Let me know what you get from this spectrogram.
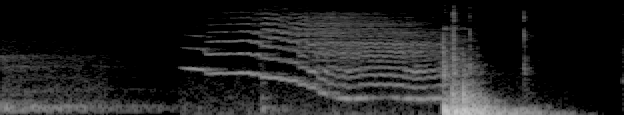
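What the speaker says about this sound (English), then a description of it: "The bedroom door." A bedroom door swings open with a drawn-out, falling hinge creak, then lands with a solid thump. It is close and fairly quiet, with no voices.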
